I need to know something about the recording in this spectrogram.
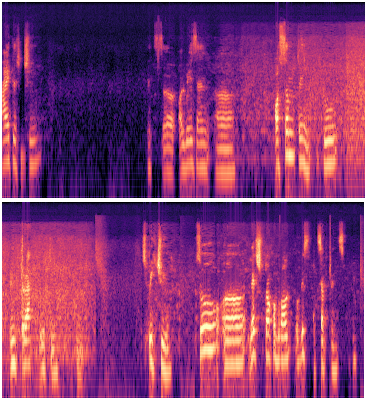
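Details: Adult man who stutters; stuttering.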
